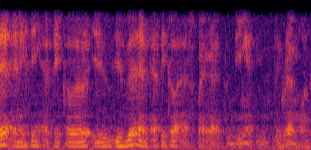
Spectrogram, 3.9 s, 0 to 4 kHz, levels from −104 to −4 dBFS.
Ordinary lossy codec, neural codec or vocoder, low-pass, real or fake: none; codec, 16 kHz, 16 kbps, FunCodec, trained on Chinese and English, 50 frames a second; 3.6 kHz; fake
